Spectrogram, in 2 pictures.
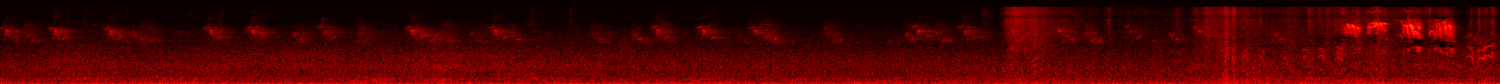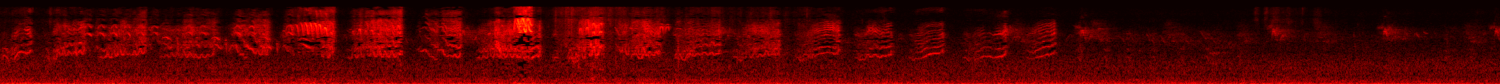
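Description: Small birds chirping in short, quick repeated calls, then about halfway through a stretch of wing flapping and louder calls from a bird caught in a mist net, over a steady low rumble.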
